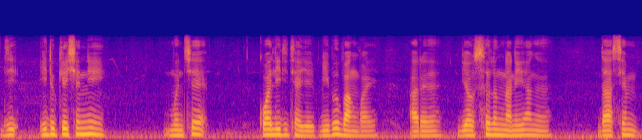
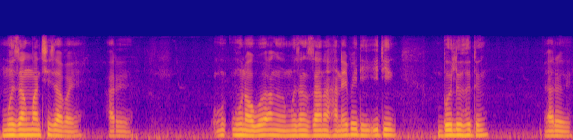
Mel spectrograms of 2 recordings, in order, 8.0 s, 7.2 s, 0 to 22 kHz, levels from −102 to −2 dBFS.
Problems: low volume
